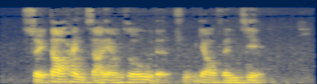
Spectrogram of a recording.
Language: Chinese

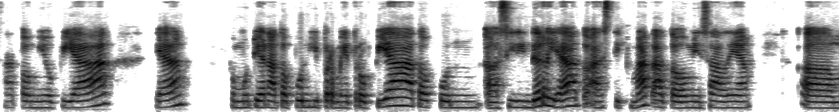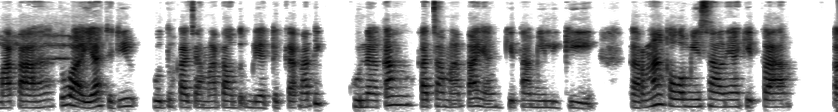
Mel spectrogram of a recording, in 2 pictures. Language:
Indonesian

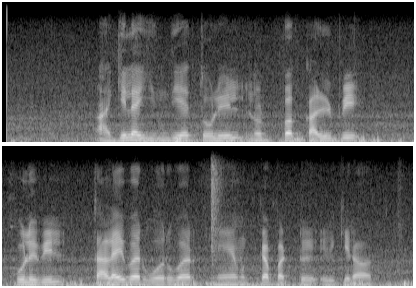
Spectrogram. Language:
Tamil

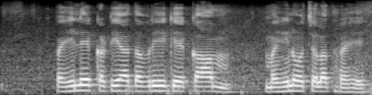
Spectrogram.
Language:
Bhojpuri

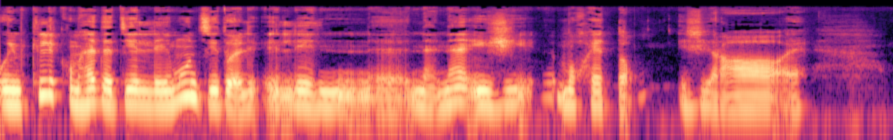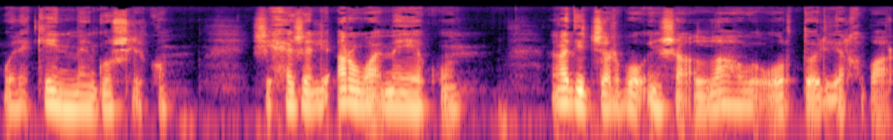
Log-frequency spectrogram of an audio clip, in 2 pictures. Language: Arabic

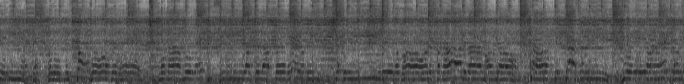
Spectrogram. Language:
Dutch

